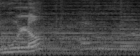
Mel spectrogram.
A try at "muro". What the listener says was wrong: No sabe pronunciar la R.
